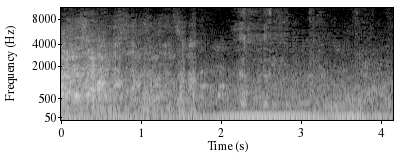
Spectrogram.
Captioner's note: people laughing, singing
